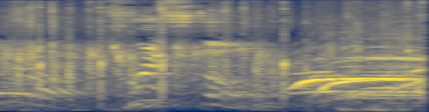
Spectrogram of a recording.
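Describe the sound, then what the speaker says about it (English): Brief burst of applause and excited cheering from a teen poetry festival crowd, a shrill yell rising over the clapping toward the end. "Clap for the poets when you hear their name."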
